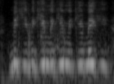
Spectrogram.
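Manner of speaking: high, fast repeated squeak; squeaky chant. Retold or imitated. Luffy's attack done as a high squeaky chant. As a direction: rattle it off like a cartoon mouse. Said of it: "Luffy's like".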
